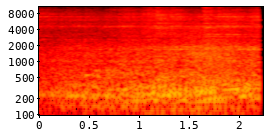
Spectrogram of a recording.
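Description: A steady rushing noise with a faint low hum, growing gradually louder.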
